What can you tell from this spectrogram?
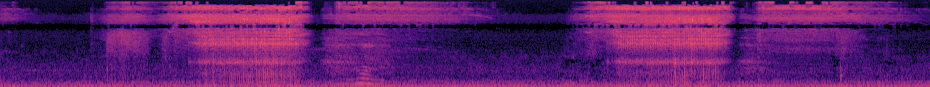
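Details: A mother and grandmother snoring while asleep: two long, rough, rattling snores about four seconds apart, with a steady hum in the room.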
